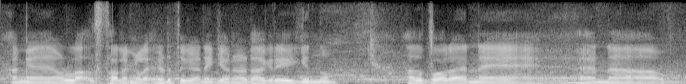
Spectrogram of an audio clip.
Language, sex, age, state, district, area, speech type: Malayalam, male, 45-60, Kerala, Kottayam, urban, spontaneous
